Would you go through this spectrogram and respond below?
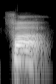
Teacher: Fa itu karakternya nafasnya ngalir, suaranya ngalir, lidahnya tidak terangkat, ya, dan juga tidak lengket, tajam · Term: huruf fa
